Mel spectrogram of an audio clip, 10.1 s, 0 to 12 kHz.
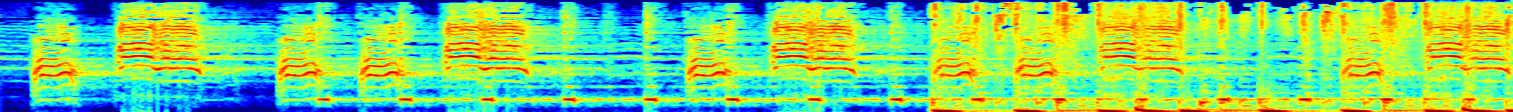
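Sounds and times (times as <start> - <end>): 
hadeda ibis calling loudly with harsh nasal honking cries: 0.0 - 10.0.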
